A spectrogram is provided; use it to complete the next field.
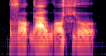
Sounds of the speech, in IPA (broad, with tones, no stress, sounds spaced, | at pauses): z ɔ˩˧˩ ɡ a˩˧˩ w ɔ˩˥ fʲ o˥˩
